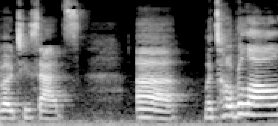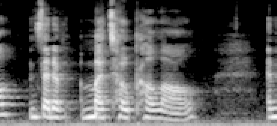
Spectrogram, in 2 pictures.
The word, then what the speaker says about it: O2 sats: Obviously, number one, O2 stats instead of O2 sats.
